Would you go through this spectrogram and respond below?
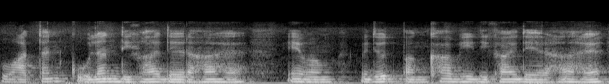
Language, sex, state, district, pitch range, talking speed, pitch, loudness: Hindi, male, Jharkhand, Ranchi, 115-120 Hz, 135 wpm, 115 Hz, -15 LUFS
